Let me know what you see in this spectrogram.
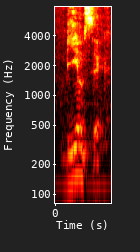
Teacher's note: So what's going on here is that the Fusha verb would have been yamsik, but here the ya has the kasra, so it's kind of a double I sound because the ya becomes yi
